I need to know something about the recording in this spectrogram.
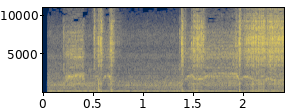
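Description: Arc welder tack-welding a universal-joint end cap on a UTV's front drive shaft: a steady crackle and buzz with a few sharp pops.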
